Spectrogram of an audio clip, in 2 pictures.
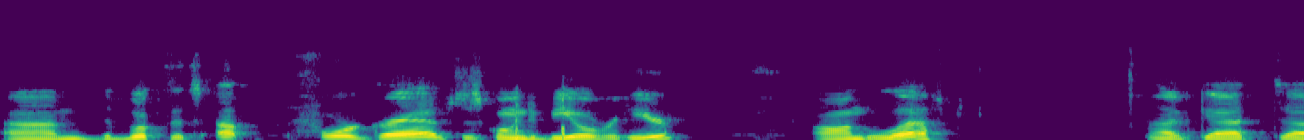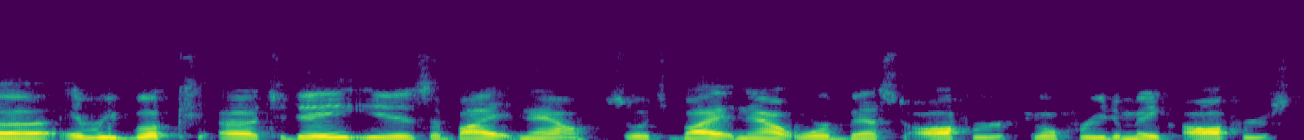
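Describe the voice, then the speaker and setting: A man's voice: medium pitch, unhurried. Texas guy hosting a comic sale livestream, laid back, lots of ums, kinda muffled sound. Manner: relaxed, chatty, many fillers. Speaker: host of a live comic book sale. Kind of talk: casual live-stream sales chat.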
